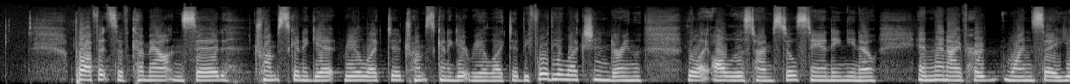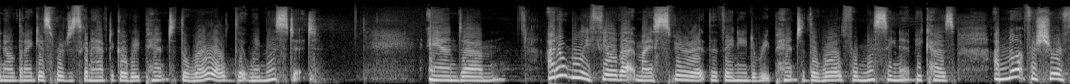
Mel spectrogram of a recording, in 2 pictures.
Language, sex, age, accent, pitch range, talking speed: English, female, 40-59, American, 185-225 Hz, 235 wpm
